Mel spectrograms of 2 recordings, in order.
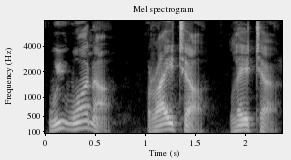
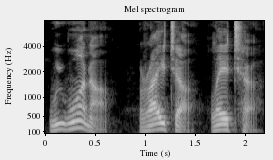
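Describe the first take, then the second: First: 'Want to' is run together as 'wanna'. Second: The same.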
